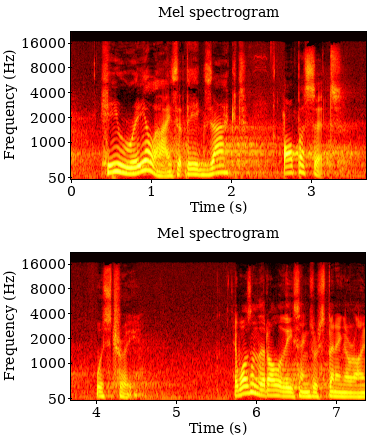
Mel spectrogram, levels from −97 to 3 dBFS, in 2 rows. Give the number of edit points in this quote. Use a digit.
0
